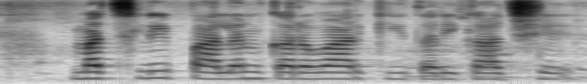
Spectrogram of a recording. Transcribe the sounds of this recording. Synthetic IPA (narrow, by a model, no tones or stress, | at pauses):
mət͡ʃʰlipalənkəɾʋaɾkit̪əɾikat͡ʃʰe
